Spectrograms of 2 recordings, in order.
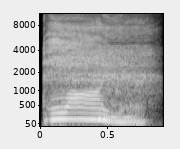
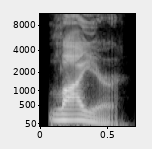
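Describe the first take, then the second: First: The word sounds like lawyer. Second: The word sounds like liar. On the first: The speaker calls it right. "and it's lawyer" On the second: The speaker calls it wrong. "I always said liar"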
